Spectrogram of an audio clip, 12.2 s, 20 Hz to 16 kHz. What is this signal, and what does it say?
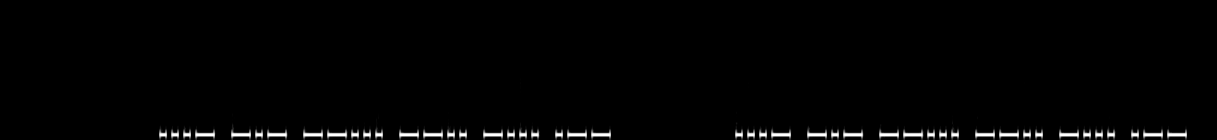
Morse code, heard as a keyed tone, about 20 wpm, 700 Hz. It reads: VK7ZBW VK7ZBW
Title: DXCC-100 Call Signs - 6 Characters - Repeated 2x - 20wpm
